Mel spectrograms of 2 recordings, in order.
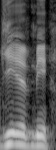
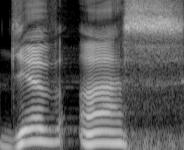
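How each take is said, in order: First: "Give me" with weight on "me"; "Give me" stressing the selfish "me". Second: "Give us" with weight on "us"; "Give us" stressing the shared "us". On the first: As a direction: lean on "me" as the wrong reading. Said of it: "It's not". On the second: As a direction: lean on "us" to show community. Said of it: "we're back to the community". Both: Shown as a demonstration.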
